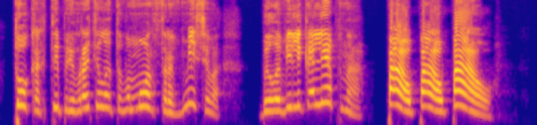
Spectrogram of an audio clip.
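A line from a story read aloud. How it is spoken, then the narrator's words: Excited exclamation. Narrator (Russian): воскликнула Мина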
